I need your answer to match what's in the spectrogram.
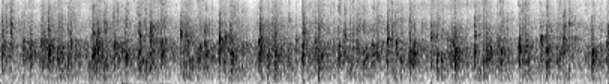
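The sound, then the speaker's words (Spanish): A church audience applauds the Lord after a prayer, steadily for several seconds, a dense, even wash of many hands clapping with no break and no voices standing out. “Da un aplauso al Señor.”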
